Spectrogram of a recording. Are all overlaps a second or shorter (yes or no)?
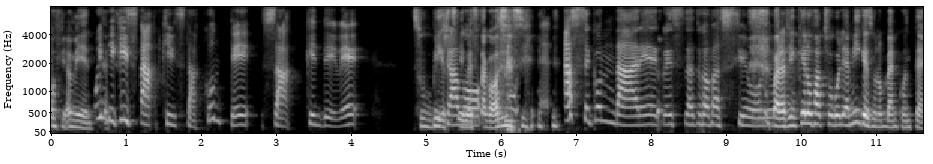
no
